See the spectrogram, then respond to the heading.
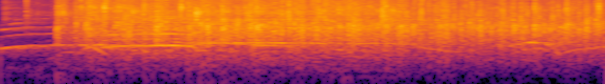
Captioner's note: audience applauding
